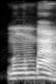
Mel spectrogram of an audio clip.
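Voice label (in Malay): "mengembang", Malay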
